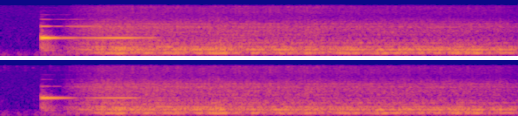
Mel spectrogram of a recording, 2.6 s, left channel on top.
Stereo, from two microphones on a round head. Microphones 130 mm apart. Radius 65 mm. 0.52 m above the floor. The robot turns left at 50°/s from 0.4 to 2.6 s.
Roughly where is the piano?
Left.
